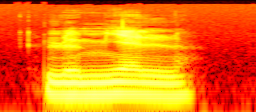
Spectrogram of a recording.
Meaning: honey (sticky sweet substance)
- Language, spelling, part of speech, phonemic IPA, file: French, miel, noun, /mjɛl/, Fr-miel.ogg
